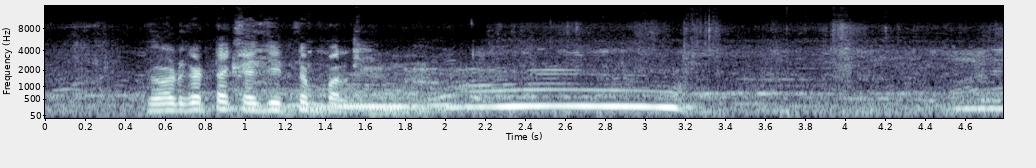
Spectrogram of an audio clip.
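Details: Hallikar cattle at the K G Temple cattle market, held every Monday in Gubbi taluk, Tumakuru district. After a burst of short voices, one long, steady, low moo is drawn out for about a second, then fades into market murmur.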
